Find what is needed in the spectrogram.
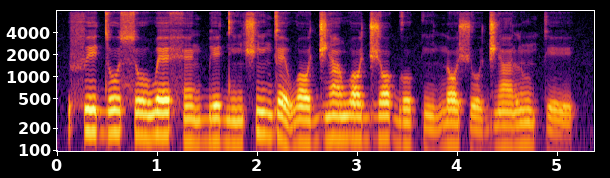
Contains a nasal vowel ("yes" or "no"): yes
